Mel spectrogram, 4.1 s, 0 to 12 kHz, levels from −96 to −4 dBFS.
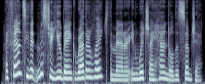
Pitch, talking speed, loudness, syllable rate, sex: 245 Hz, 220 wpm, -18 LUFS, 5.7 syllables/s, female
